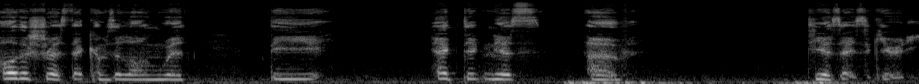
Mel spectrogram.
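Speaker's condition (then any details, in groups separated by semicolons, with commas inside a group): Cerebral palsy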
